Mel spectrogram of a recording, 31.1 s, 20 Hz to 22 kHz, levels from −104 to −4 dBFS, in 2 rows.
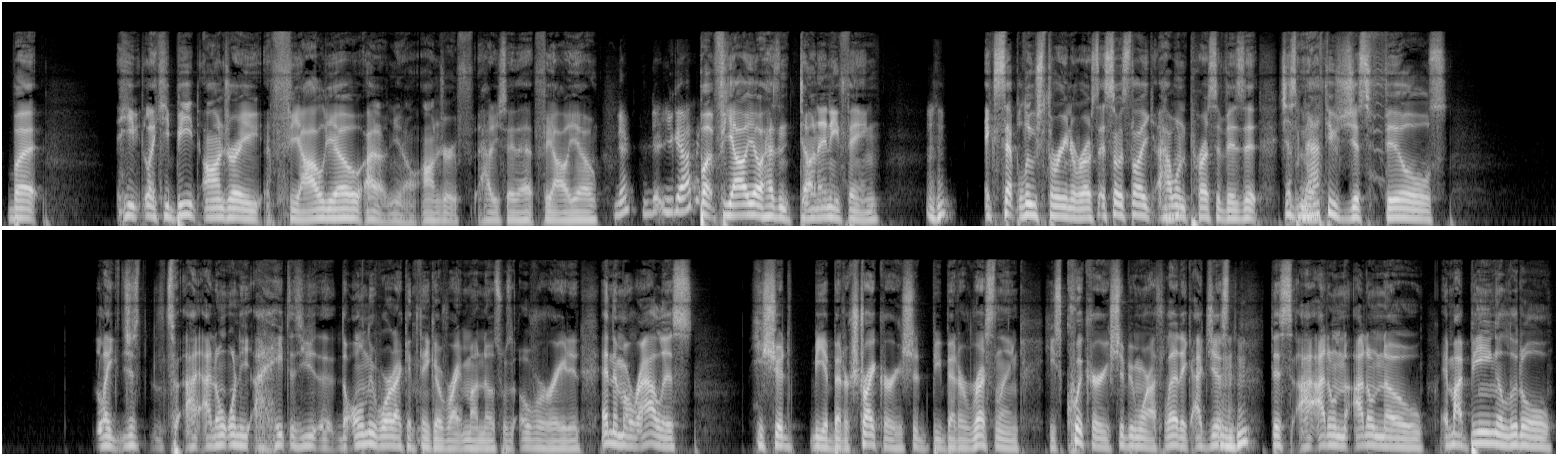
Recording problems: none

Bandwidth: 13.5 kHz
